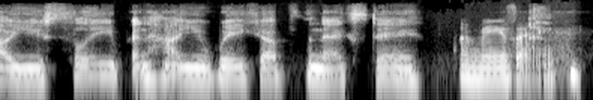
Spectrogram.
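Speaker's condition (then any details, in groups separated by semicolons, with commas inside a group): ALS (Lou Gehrig's disease)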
